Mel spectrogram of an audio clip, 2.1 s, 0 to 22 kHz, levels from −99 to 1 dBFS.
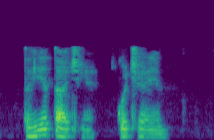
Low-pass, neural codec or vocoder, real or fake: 5.4 kHz; none; real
